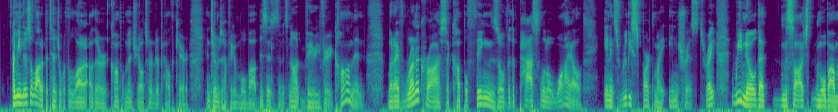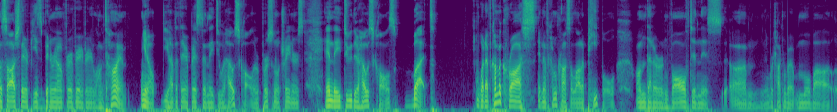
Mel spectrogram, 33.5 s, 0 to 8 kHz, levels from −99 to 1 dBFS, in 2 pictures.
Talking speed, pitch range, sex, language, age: 195 wpm, 80-100 Hz, male, English, 30-49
